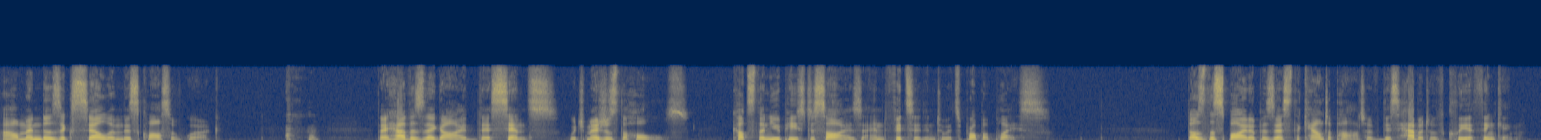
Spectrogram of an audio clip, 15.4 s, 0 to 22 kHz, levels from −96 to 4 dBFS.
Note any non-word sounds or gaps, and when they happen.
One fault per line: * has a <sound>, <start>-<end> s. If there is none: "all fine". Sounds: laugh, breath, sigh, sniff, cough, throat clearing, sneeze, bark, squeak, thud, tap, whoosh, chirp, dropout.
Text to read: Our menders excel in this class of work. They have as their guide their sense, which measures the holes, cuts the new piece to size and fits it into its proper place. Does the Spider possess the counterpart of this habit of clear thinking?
* has a cough, 2.8-3.2 s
